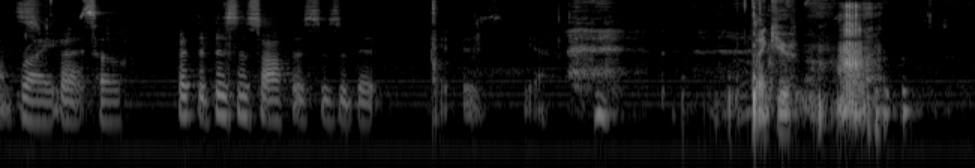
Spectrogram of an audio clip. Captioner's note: chuckles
